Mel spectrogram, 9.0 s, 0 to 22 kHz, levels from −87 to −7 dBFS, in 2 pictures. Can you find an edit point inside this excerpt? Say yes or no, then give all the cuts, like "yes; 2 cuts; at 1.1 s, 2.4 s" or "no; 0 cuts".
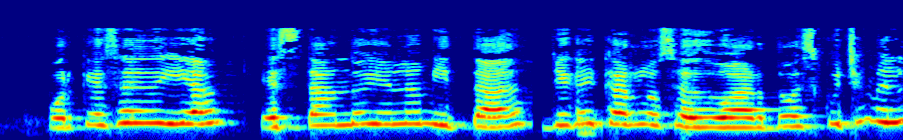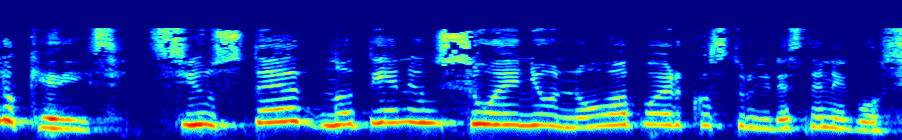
yes; 4 cuts; at 1.2 s, 2.7 s, 3.0 s, 5.2 s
